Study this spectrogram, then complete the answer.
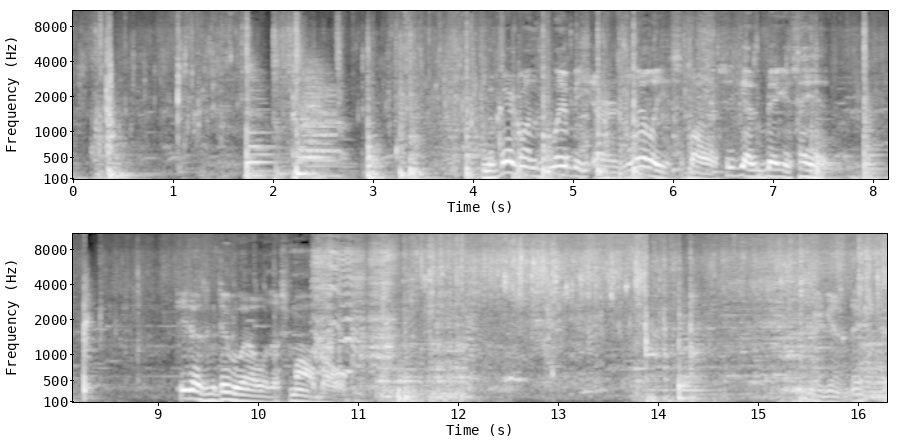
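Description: A metal bowl clinks against a sink.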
